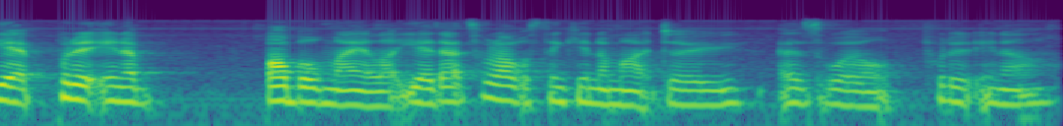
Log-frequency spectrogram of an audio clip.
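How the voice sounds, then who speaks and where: A woman with an Australian accent, fairly low-pitched and relaxed in tone, at a moderate pace with fairly even intonation. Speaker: crafting livestreamer. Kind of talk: casual chat. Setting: livestream. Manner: relaxed, hesitant with fillers.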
